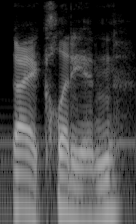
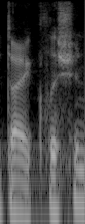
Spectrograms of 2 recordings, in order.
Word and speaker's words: Diocletian: it could be that I vamped diaclitian the Diocletian is how you pronounce it I actually shouldn't have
